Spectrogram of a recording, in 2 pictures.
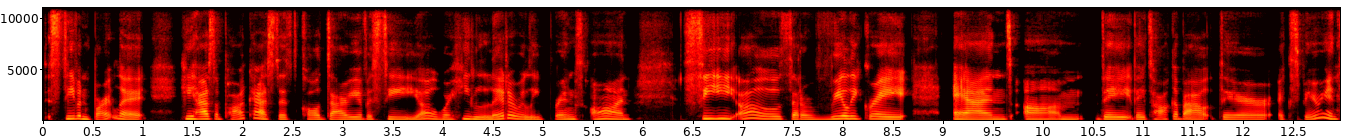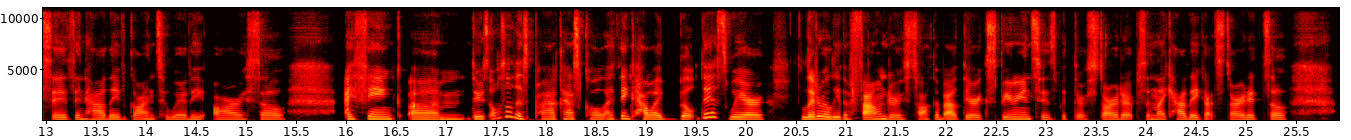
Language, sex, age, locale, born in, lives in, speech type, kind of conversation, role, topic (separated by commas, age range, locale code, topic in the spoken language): English, female, 35-39, en-US, United States, United States, conversation, unstructured, none, How do you prefer to learn new skills these days?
